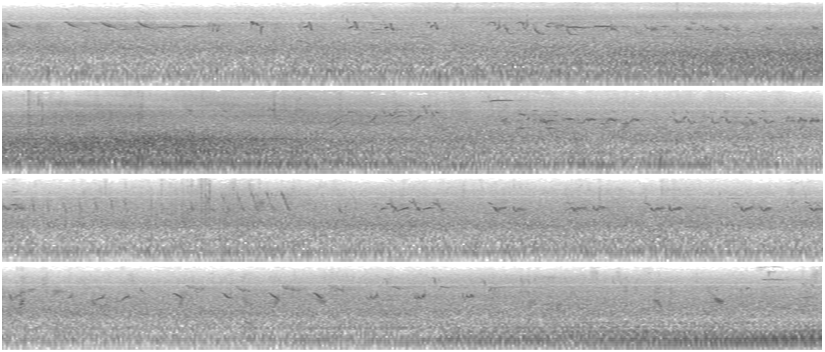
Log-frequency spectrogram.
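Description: Outdoor ambience with a steady background hiss and series of short, high chirping bird calls throughout. A broad rushing noise swells and fades about a third of the way in.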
